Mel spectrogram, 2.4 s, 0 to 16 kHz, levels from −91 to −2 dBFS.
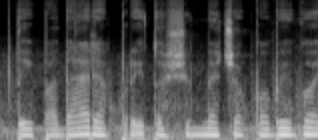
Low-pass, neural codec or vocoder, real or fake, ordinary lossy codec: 14.4 kHz; none; real; Opus, 32 kbps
